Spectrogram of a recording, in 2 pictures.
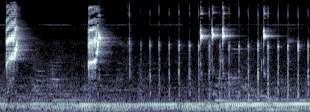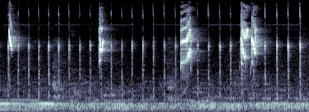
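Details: Ngepyak lovebird calling out an opponent and luring fighter lovebirds to sound off: rough, scratchy screeches every second or so over a fast, steady train of dry ticking clicks, with a faint low hum beneath.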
